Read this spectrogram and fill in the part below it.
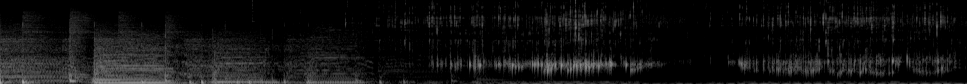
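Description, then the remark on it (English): After a few seconds of music, coffee pours steadily into a cup, a gurgling, splashing stream whose pitch shifts as the cup fills, ending in a few drips. “Just to clarify, pouring coffee, delicious packed coffee.”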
